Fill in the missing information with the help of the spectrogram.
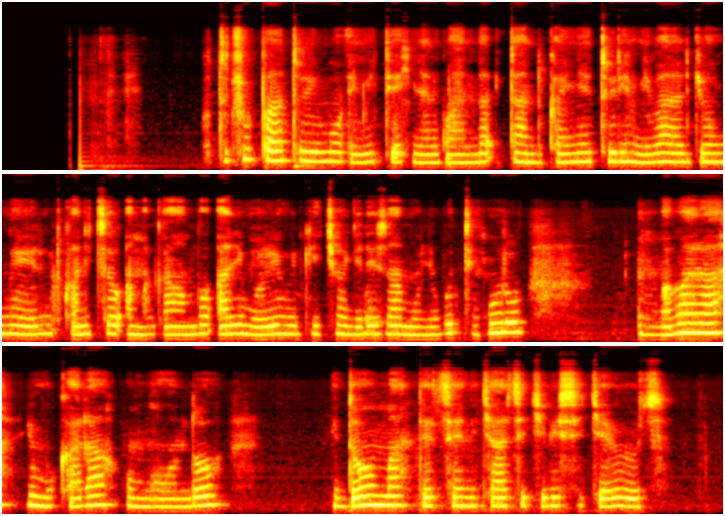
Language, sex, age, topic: Kinyarwanda, female, 18-24, health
